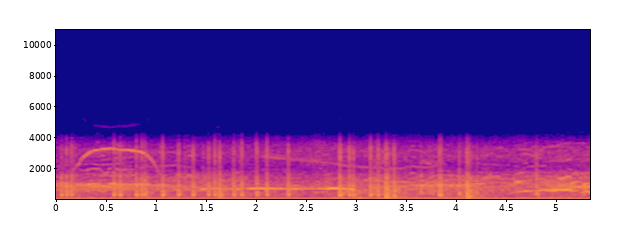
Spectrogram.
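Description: Fireworks display: a rapid, continuous run of sharp bangs and crackles from bursting aerial shells, with a couple of held whistling tones over it near the start.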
